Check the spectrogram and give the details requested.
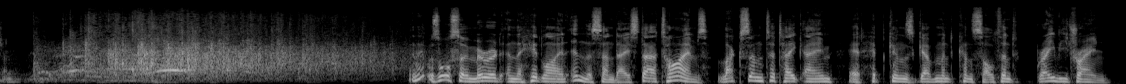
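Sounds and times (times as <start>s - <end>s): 
crowd of party supporters applauding: 0.3s - 4.6s
speech: 4.1s - 11.2s.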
